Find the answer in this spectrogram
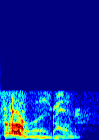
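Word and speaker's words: Irulu: What the hell is Arulu? – A book? – An MP3 player. Video never heard of that shit before. – I guess that's how you say it. It's I-R-U-L-U.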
